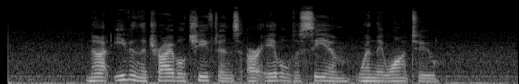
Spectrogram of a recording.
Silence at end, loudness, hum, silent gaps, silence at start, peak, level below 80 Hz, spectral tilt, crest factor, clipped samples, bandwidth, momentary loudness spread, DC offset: 0 s; -26 LUFS; none; none; 0.1 s; -8 dBFS; -40 dBFS; -4.5 dB/octave; 18 dB; under 0.1%; 16 kHz; 18 LU; under 0.1%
